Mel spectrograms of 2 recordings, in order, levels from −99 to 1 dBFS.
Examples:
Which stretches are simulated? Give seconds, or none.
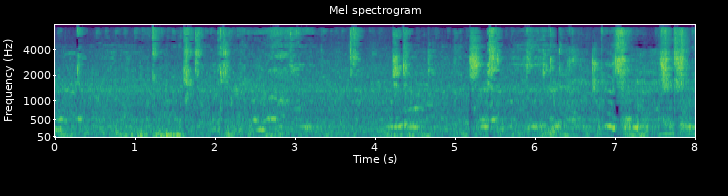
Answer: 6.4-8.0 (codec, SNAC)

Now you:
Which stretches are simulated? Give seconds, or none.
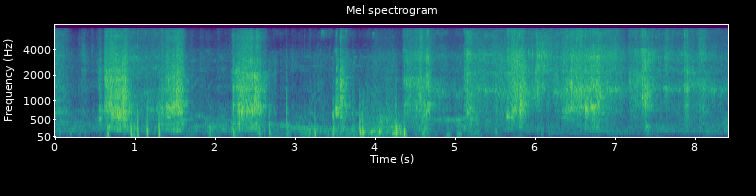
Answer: 0.4-1.6 (codec, SNAC); 2.0-3.2; 4.0-8.4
